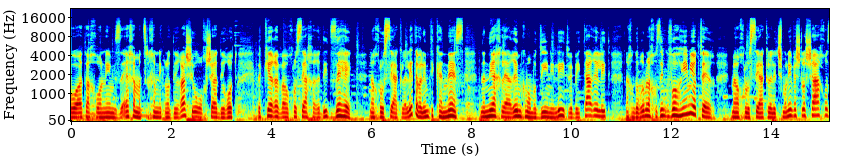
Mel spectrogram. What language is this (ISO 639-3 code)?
heb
